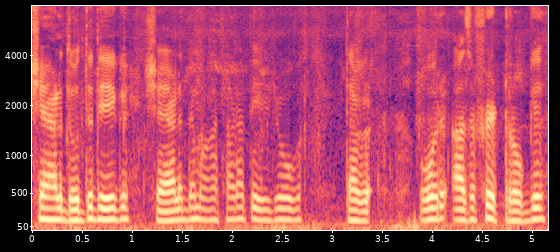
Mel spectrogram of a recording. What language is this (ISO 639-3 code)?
doi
